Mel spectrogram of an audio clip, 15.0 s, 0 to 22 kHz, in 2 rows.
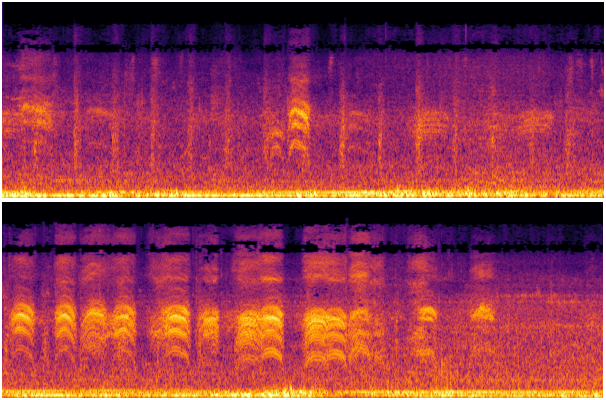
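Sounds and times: crows cawing: 0:00.0 - 0:02.0, 0:03.2 - 0:13.8
low steady rumble: 0:00.0 - 0:15.0.

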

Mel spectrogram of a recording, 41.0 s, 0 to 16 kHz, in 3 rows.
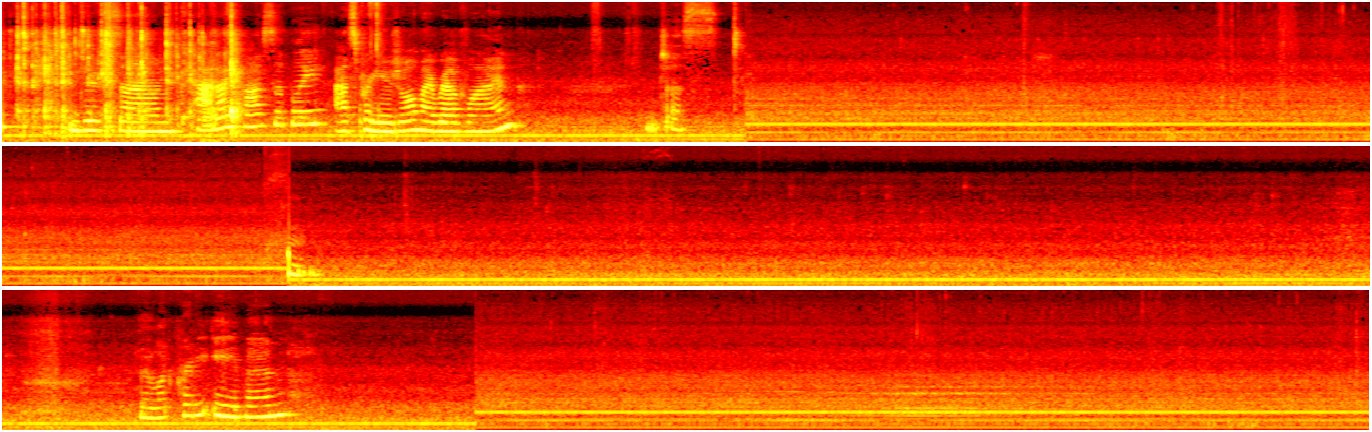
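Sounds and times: low electrical hum: 0:00.0 - 0:41.0.

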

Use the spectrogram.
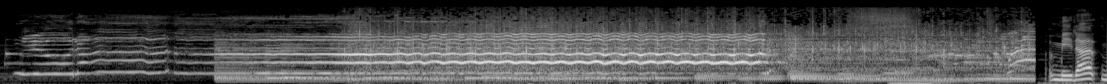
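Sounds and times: instrumental accompaniment: 0:02.2 - 0:10.4.

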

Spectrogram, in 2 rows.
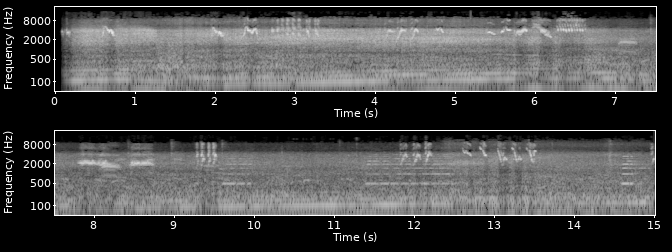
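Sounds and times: bird chirping: 0:00.1 - 0:01.2, 0:01.9 - 0:06.8, 0:09.3 - 0:09.6, 0:11.8 - 0:13.7.

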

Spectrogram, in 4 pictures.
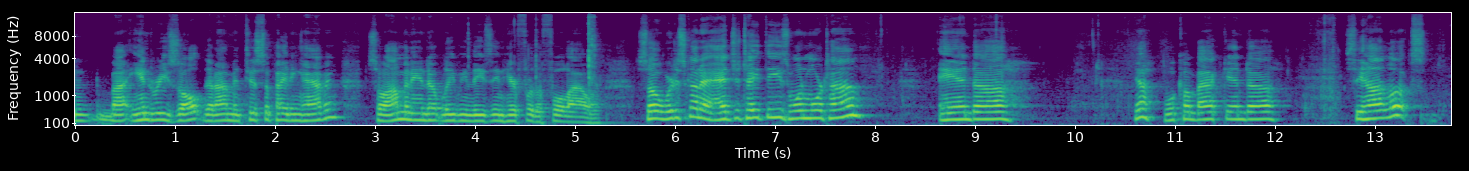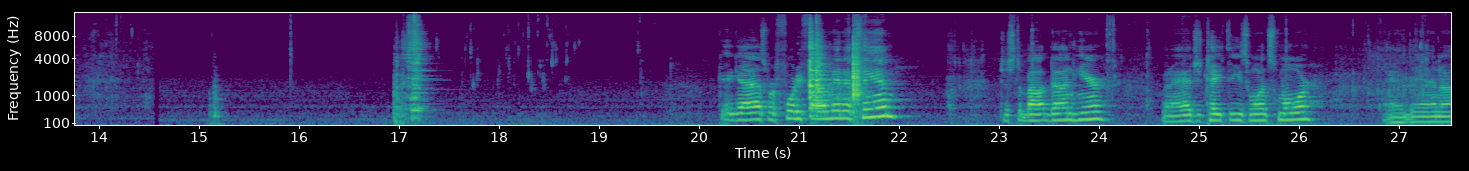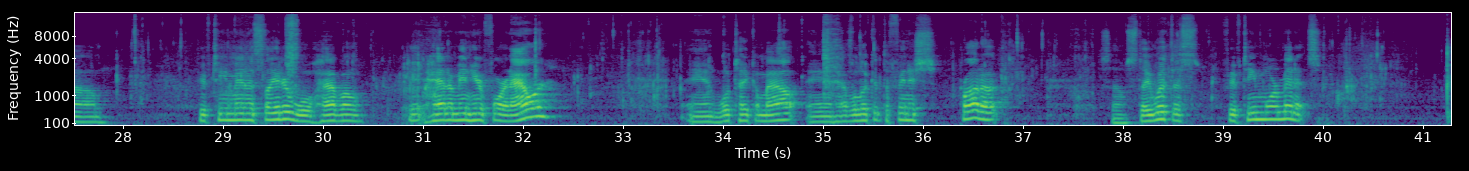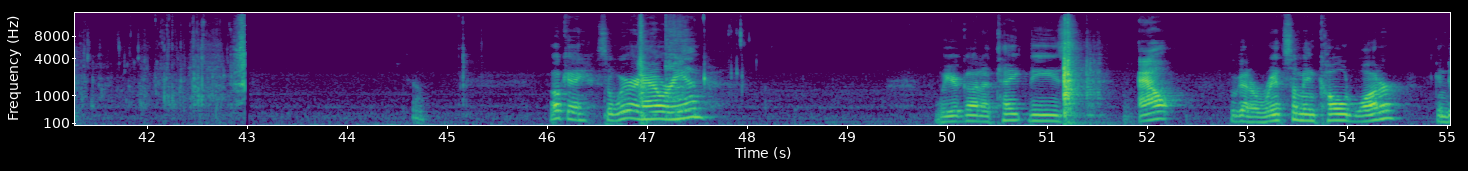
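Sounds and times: liquid sloshing and dripping: 0:13.5 - 0:14.6, 0:17.2 - 0:20.0, 0:22.4 - 0:43.0, 0:46.9 - 0:48.8
metal pot lid clanking: 0:17.0 - 0:17.5
water dripping: 0:17.6 - 0:19.8, 0:47.4 - 0:48.7.

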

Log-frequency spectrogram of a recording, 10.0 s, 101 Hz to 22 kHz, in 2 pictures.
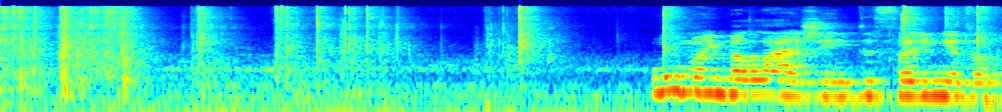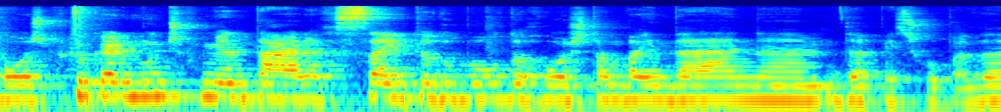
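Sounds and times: plastic packaging rustling: 0:00.0 - 0:03.5.

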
